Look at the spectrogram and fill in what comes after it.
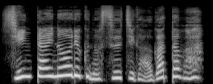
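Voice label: Voice growth, Japanese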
